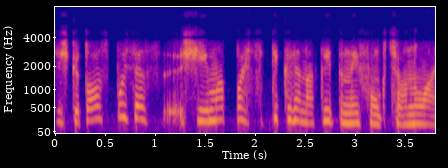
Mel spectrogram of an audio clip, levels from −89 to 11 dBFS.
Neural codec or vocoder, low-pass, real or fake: none; 7.2 kHz; real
